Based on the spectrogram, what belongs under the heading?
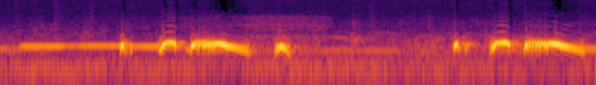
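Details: Spotted dove of the blorok colour form used as a lure bird, calling loudly: a long level hum, then a series of short arched coos ending in a drawn-out falling note, phrase repeated twice.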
